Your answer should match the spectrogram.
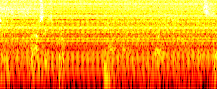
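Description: Steady electrical mains hum through the microphone and recording system, over low room tone.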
